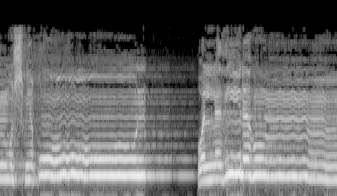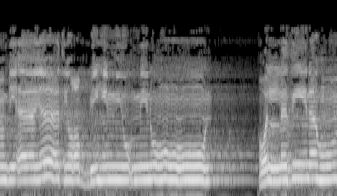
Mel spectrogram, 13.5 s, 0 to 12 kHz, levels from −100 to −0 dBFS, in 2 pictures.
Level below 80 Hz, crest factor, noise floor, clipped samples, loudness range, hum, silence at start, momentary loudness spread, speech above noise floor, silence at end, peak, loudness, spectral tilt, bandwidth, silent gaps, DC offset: -58 dBFS; 12 dB; -41 dBFS; under 0.1%; 3 LU; none; 0 s; 9 LU; 26 dB; 0 s; -4 dBFS; -16 LUFS; -6 dB/octave; 7.8 kHz; none; under 0.1%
